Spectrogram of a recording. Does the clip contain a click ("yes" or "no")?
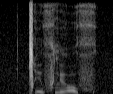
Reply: yes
